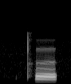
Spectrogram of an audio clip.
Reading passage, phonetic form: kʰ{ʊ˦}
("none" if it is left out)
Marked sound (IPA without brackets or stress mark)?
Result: ʊ˦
